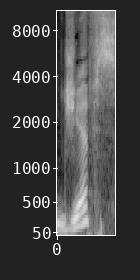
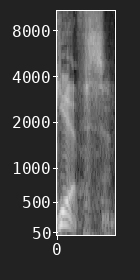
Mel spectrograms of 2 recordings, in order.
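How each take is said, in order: First: The word begins with a J sound. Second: The word begins with a hard G sound. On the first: "like the peanut butter" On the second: "I'm aware I'm saying it incorrectly"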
